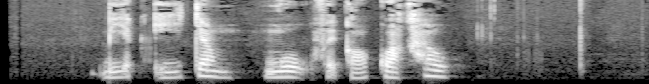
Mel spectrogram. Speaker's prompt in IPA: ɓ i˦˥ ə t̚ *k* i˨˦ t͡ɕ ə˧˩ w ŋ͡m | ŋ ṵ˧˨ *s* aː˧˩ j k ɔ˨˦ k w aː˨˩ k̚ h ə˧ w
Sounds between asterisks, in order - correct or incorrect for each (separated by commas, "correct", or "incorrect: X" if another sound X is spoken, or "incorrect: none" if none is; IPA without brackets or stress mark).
incorrect: ʔ, incorrect: f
